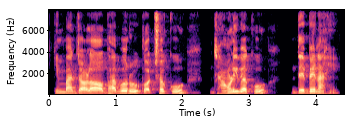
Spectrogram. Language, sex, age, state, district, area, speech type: Odia, male, 30-45, Odisha, Ganjam, urban, spontaneous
